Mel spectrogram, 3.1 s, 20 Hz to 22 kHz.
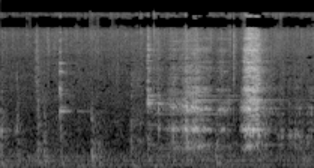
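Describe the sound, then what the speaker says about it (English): Tuna fish cakes fry in a home kitchen pan, giving a soft steady sizzle broken by a few light scrapes and stirring touches, with a brighter burst of crackle near the end. "we're gonna take probably at least about 2 more minutes to cook the remainder of this tuna, of these fish patties"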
